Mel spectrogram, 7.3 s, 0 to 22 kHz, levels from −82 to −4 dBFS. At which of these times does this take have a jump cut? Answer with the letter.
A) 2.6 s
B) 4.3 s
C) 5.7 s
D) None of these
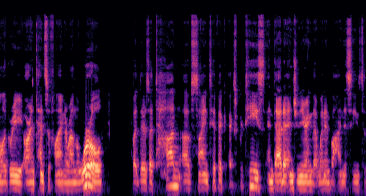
A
